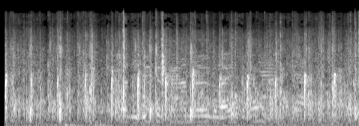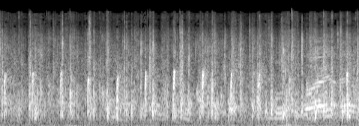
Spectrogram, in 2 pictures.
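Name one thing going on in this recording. A crowd claps steadily close by.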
